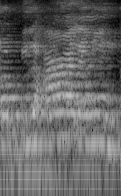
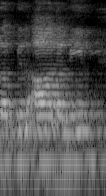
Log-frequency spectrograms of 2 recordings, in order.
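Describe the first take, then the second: First: رب العالمین with the throaty ع fully sounded; with a clear ain. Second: رب العالمین said simply, the ع dropped to a plain a; plain a, no ain. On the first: Teacher recites the correct رب العالمین for the class, ع clearly sounded. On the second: Teacher shows the class the careless رب العالمین, ع dropped. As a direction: flatten العالمین into an ordinary a with no throat sound. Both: Shown as a demonstration. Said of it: "سادہ پڑھتے ہیں رب العالمین،".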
